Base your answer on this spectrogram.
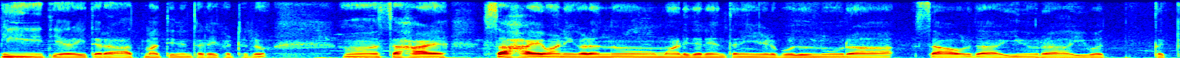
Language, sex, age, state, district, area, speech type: Kannada, male, 18-30, Karnataka, Chikkaballapur, urban, spontaneous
